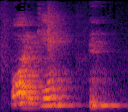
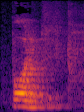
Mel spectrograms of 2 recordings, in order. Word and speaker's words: porque: Porque junto y sin tilde.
